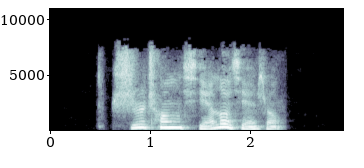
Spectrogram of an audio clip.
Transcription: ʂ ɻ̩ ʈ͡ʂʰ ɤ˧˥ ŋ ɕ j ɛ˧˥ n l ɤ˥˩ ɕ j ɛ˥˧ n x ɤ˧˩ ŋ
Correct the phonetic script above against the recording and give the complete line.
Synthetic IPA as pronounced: ʂ ɻ̩ ʈ͡ʂʰ ɤ˥ ŋ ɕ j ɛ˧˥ n l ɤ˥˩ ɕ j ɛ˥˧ n ʂ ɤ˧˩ ŋ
